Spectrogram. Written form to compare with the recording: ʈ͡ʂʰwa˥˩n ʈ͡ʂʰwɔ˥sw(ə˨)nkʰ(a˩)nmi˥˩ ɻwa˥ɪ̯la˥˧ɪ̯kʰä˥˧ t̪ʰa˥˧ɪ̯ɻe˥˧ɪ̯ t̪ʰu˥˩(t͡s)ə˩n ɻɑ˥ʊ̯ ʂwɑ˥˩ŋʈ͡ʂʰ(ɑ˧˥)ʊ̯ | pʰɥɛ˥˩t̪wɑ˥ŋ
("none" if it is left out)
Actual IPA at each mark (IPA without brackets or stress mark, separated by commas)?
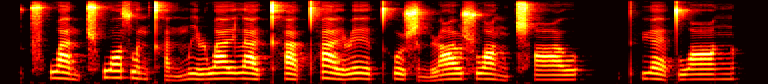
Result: ə˨, a˩, ʂ, ɑ˥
